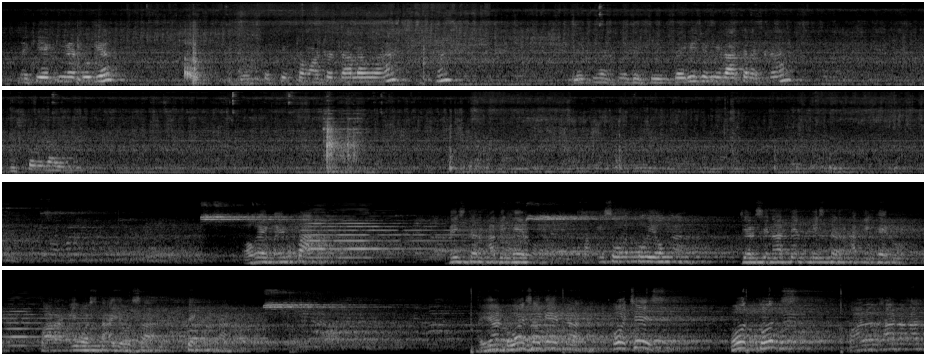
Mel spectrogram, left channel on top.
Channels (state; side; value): different; both; correlation 0.00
